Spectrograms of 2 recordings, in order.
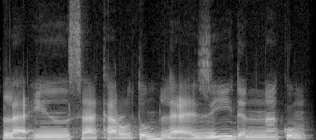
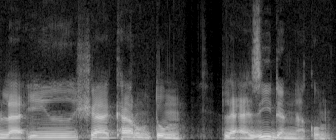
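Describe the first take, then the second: First: The verb begins with a thin 's' sound. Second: The verb begins with a 'sh' sound. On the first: If you are drunk, I will give you more. The speaker calls it wrong. "jika kita baca tipis sehingga makhraj yang keluar adalah makhraj huruf sin tanpa titik" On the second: If you are grateful, I will give you more. The speaker calls it right. "di sini menggunakan shin besar ya"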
